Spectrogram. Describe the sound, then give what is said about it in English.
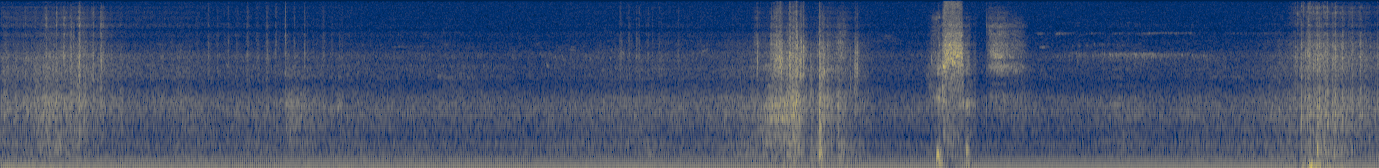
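A pigeon suddenly bursts into flight with a few short, loud flurries of flapping wings, breaking an otherwise quiet scene with a steady low hum; a voice speaks briefly. “An erupting pigeon briefly interrupts otherwise silence.”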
